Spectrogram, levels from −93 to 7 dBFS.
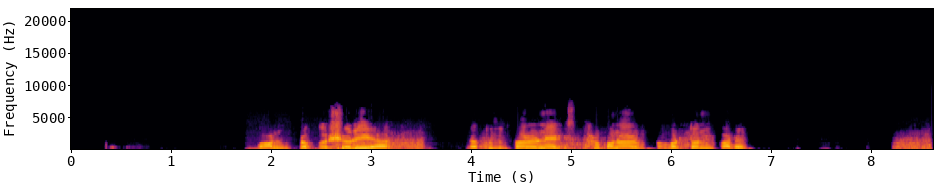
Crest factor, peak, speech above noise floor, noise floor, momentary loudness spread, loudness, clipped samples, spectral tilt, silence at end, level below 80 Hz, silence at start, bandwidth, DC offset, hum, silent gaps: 18 dB; 0 dBFS; 60 dB; -75 dBFS; 16 LU; -16 LUFS; under 0.1%; -7.5 dB/octave; 0 s; -56 dBFS; 1.8 s; 6.6 kHz; under 0.1%; none; 7.03-7.08 s, 7.34-7.48 s, 7.79-7.86 s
